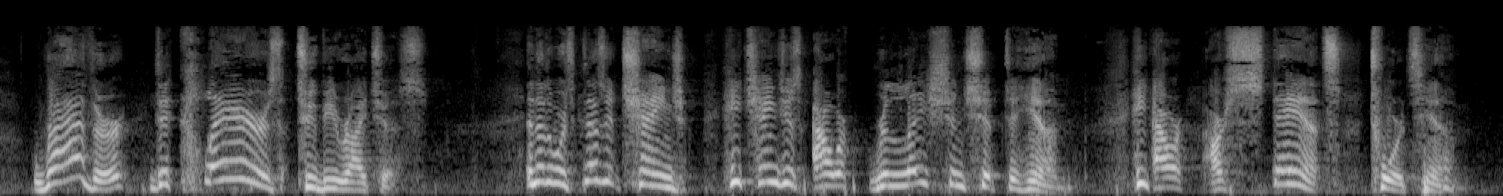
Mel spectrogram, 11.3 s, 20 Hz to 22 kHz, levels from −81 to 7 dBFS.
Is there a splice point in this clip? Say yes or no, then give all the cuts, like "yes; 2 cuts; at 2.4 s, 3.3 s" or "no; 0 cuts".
yes; 6 cuts; at 1.1 s, 2.2 s, 4.4 s, 5.3 s, 8.6 s, 9.0 s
